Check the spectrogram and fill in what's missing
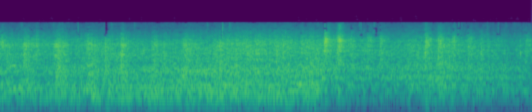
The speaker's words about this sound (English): Stop! Stop the train! It's Moriarty himself. A tall man? He'll never do it. Stop the train, I say!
